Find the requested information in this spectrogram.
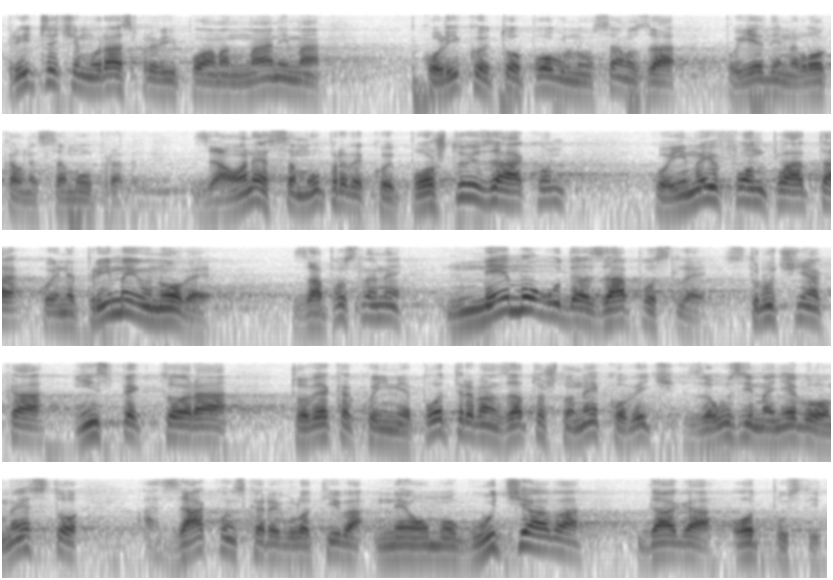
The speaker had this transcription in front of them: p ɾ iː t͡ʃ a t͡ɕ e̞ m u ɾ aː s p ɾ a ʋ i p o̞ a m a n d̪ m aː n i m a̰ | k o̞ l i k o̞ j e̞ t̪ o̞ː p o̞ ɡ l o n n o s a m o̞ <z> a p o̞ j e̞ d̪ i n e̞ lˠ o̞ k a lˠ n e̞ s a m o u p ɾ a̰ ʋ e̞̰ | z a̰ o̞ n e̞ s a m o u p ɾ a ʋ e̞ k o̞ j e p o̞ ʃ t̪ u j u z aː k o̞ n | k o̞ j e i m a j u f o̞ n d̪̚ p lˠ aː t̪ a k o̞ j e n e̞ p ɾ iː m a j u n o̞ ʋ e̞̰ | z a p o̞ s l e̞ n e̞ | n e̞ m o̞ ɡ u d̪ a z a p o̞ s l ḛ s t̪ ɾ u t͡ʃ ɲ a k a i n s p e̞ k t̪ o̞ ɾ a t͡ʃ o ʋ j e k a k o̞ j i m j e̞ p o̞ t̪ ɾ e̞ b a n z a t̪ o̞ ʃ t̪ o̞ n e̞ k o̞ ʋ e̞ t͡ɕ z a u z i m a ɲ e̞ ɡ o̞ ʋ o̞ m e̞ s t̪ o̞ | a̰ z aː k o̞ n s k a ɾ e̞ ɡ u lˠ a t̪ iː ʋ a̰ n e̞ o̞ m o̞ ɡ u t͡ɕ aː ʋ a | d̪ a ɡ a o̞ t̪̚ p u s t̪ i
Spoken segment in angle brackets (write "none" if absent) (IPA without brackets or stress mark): z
